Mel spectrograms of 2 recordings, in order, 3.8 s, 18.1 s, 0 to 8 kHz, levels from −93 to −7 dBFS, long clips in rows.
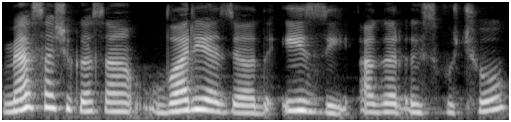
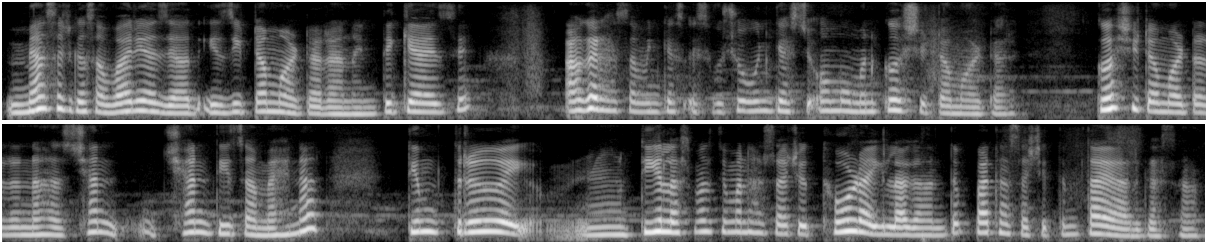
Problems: none marked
